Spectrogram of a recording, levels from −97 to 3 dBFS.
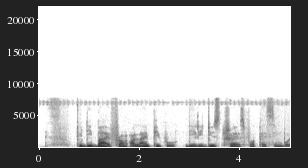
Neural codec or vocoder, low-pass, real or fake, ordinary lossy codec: none; none; real; none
